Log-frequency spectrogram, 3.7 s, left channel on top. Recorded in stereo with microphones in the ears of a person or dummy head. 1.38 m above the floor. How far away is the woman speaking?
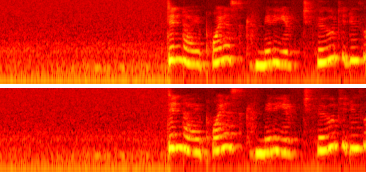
About 0.5 m.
